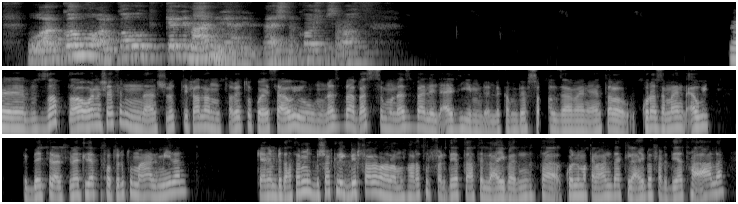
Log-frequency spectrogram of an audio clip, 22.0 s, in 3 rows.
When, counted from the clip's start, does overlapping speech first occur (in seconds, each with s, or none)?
none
